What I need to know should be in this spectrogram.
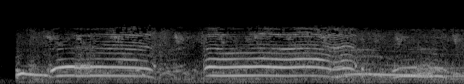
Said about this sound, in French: Des enfants pleurent après avoir reçu une piqûre dans la cuisse.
